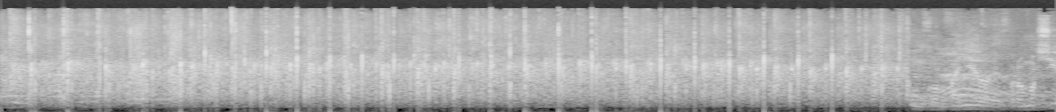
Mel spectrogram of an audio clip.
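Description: A group of people applauds steadily.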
